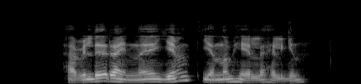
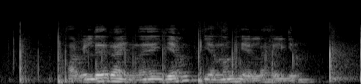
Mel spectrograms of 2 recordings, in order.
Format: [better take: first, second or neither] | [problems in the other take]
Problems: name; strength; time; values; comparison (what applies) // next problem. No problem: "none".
first | background sound (Run); 10 dB below the speech // room echo; dies away in 0.4 s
